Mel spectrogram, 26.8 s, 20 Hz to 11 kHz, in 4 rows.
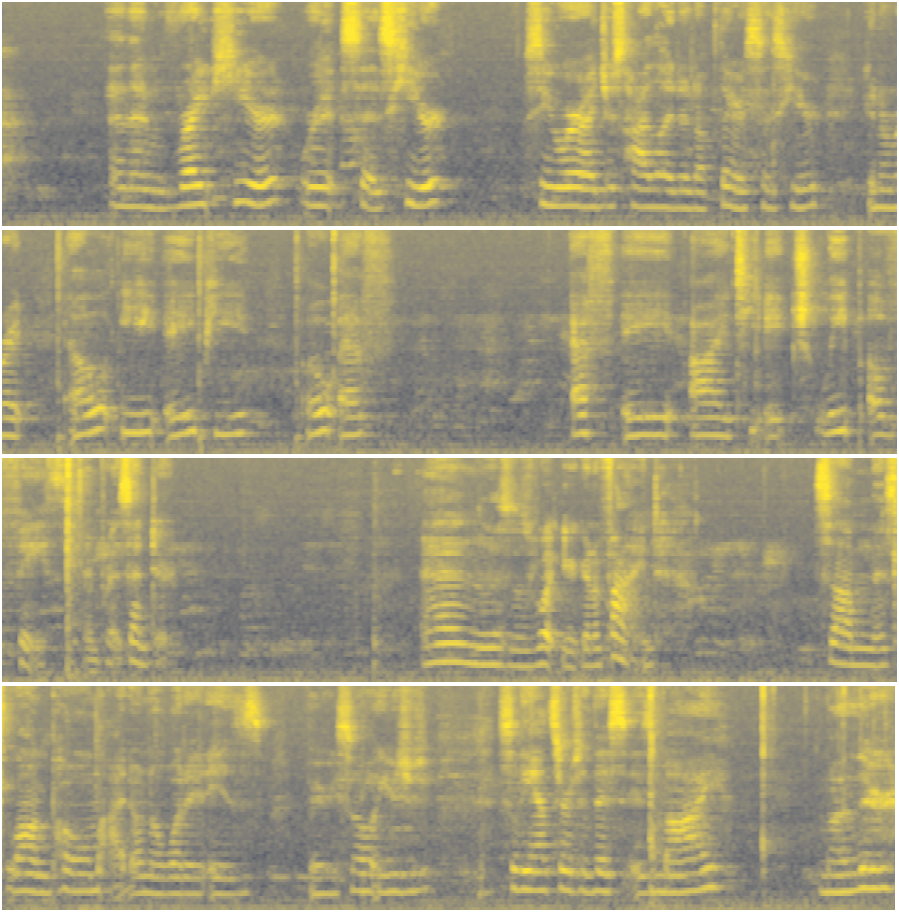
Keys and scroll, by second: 13.9 Return.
